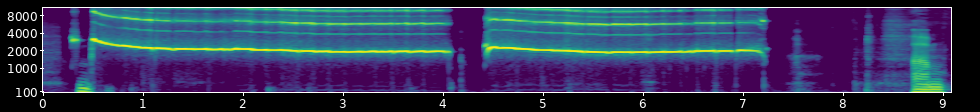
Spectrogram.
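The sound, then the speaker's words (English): A bird whistle imitating a nightingale: two long, loud, high whistled notes held steady for several seconds each, followed by a short rough burst at the end. “So this is a nightingale.”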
